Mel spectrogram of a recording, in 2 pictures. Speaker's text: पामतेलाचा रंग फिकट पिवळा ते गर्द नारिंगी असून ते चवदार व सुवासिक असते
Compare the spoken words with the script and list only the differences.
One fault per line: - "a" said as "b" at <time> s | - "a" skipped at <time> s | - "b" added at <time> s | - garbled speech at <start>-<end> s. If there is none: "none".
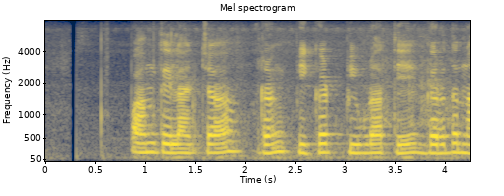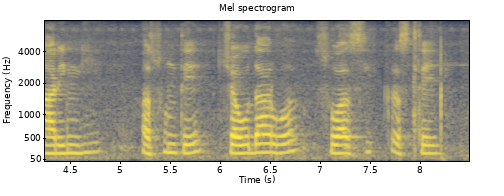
none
